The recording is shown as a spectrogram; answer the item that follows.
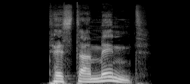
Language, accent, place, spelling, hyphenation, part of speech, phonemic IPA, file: German, Germany, Berlin, Testament, Tes‧ta‧ment, noun, /tɛstaˈmɛnt/, De-Testament.ogg
- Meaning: 1. will, testament 2. testament (part of the Bible)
